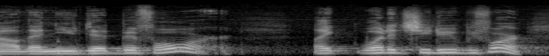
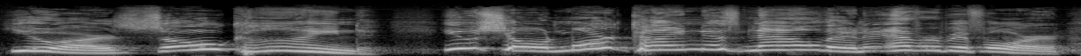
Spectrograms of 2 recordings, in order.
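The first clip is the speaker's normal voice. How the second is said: higher, slow, gushing mock Boaz; 10 semitones higher, slower than usual. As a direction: ham up a clueless sweet thank-you. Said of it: "And then Boaz is like".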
